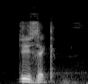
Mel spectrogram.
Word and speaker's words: Dusek: Is it Joe Dusek, is it? Or Dusek. – Dusek, okay.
